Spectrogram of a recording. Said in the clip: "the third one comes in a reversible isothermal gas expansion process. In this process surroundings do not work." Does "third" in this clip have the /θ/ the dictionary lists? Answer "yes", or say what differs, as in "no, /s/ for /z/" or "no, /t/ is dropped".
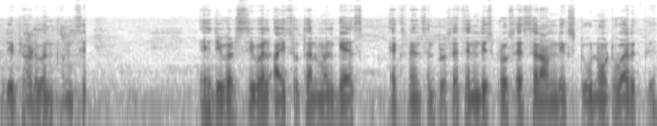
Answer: no, /t/ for /θ/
